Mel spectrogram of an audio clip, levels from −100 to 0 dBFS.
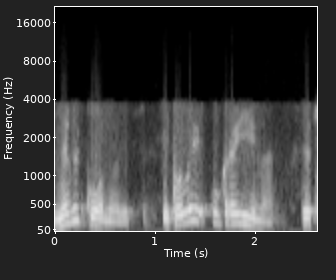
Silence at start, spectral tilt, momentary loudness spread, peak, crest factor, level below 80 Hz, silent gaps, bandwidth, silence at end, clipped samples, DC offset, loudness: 0 s; -11 dB/octave; 12 LU; -6 dBFS; 14 dB; -56 dBFS; none; 3.9 kHz; 0 s; under 0.1%; under 0.1%; -20 LUFS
